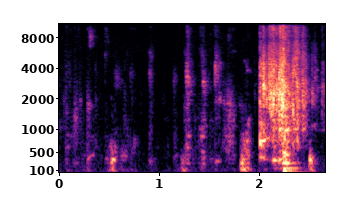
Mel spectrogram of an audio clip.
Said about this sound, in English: I'm not even five minutes in, and I'm already chugging my water. Can you tell? It's been a day.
